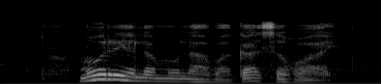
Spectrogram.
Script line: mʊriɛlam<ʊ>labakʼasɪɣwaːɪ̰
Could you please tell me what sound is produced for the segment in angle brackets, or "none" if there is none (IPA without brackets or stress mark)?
ʊ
